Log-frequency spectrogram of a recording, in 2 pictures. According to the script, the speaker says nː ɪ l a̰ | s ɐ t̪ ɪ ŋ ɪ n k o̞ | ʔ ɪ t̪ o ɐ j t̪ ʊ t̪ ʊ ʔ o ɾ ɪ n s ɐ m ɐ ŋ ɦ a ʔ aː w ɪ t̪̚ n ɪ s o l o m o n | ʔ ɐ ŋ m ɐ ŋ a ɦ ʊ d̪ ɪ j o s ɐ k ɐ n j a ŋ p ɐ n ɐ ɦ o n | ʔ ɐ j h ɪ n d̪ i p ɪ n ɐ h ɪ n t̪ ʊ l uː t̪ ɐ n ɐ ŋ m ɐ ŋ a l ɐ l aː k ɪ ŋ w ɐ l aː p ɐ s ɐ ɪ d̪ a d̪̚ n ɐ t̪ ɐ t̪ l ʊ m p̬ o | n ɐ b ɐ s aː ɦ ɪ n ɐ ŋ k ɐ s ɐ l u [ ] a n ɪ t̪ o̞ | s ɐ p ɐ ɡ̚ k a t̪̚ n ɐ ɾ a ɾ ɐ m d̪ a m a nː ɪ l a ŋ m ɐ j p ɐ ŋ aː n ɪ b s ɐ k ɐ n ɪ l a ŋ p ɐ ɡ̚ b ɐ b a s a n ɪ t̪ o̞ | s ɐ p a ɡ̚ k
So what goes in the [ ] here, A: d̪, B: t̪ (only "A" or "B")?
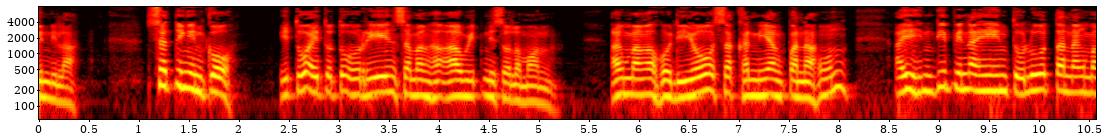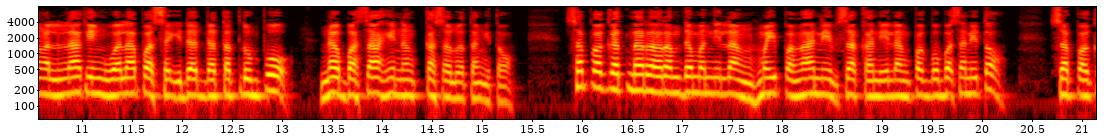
B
